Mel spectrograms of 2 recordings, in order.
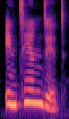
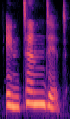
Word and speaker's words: intended: When it is in the past, it becomes intended, intended. Short E, ne, te, e, ne, de. Short E, de. How many syllables? 3. 3 syllables. Intended.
